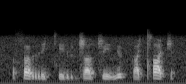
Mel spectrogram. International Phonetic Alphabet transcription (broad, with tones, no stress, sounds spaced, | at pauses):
s ɒ˥˧ r ɛ˩˧ c ɾ e˩˧ r ɖ͡ʐ ɑ˧˩ ʈ͡ʂ e˧˩ l ø˥˧ k ɑ˩˧ cʰ ɑ˥˧ t͡ʃ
